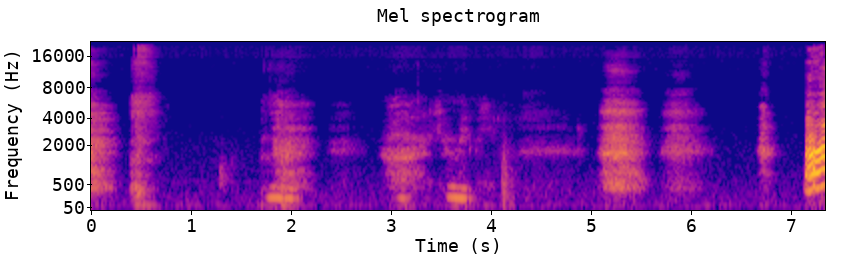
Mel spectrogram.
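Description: Several quiet breathy catches and short voiced 'ah' sounds build up, ending in one loud, sharp sneeze burst.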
